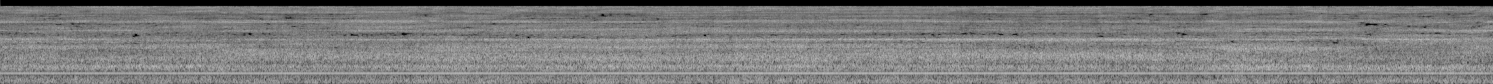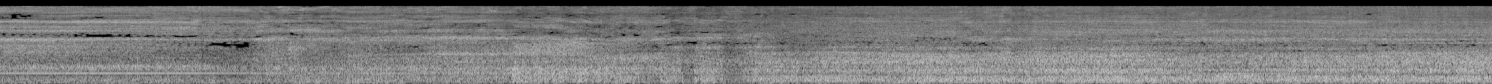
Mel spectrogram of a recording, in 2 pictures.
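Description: Vacuum cleaner running, its hose nozzle sucking gunk out of a car's rain-well drains: a loud, steady rushing noise, with a steady whistling tone that stops a little past halfway as the nozzle is moved.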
